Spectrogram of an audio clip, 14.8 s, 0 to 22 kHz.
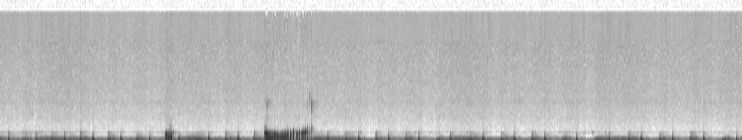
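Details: Own heartbeat recorded after light crunches: fast, regular heartbeat around 100 a minute, with a couple of breath sounds and some movement noise; normal quickened rate after light exercise.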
